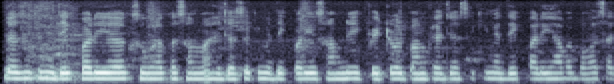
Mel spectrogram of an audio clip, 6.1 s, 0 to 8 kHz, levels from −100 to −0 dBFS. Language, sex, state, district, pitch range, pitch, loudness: Hindi, female, Bihar, Katihar, 200-205 Hz, 200 Hz, -15 LUFS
